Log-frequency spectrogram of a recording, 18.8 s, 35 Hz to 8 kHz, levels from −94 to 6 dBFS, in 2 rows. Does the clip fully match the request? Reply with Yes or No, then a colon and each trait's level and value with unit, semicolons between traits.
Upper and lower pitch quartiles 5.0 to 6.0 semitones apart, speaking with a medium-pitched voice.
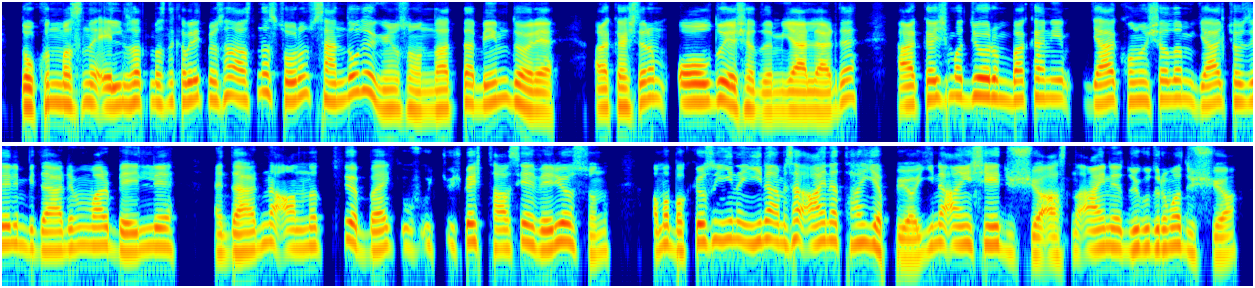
No: average, 4.4 semitones; medium, 170 Hz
